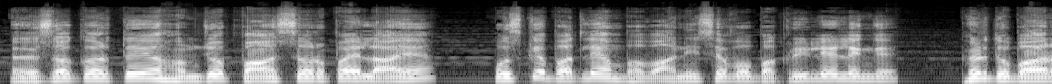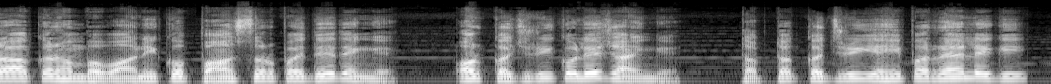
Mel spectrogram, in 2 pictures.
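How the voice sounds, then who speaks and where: Man playing a greedy village swindler, animated delivery. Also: on the high side, normal speed, hardly any pauses, no echo, soft background music, natural voice. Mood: scheming. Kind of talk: Hindi cartoon moral-story dialogue.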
